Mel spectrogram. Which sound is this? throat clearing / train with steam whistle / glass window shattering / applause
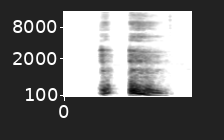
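throat clearing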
